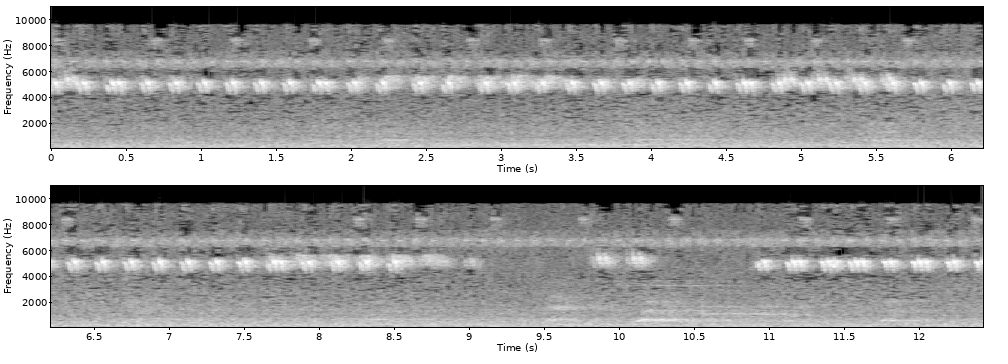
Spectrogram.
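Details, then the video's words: Crickets in West Bengal, India, give their night-time mating call, a steady, rapid pulse of high, clear chirps. "Mating Call Of Crickets At Night"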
